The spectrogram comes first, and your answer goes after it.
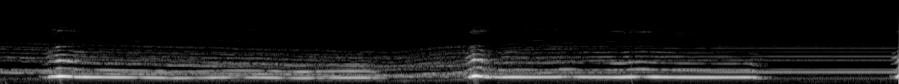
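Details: A bloodhound coonhound gives two long, wavering howls, singing along with a tornado siren tone played from a phone.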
